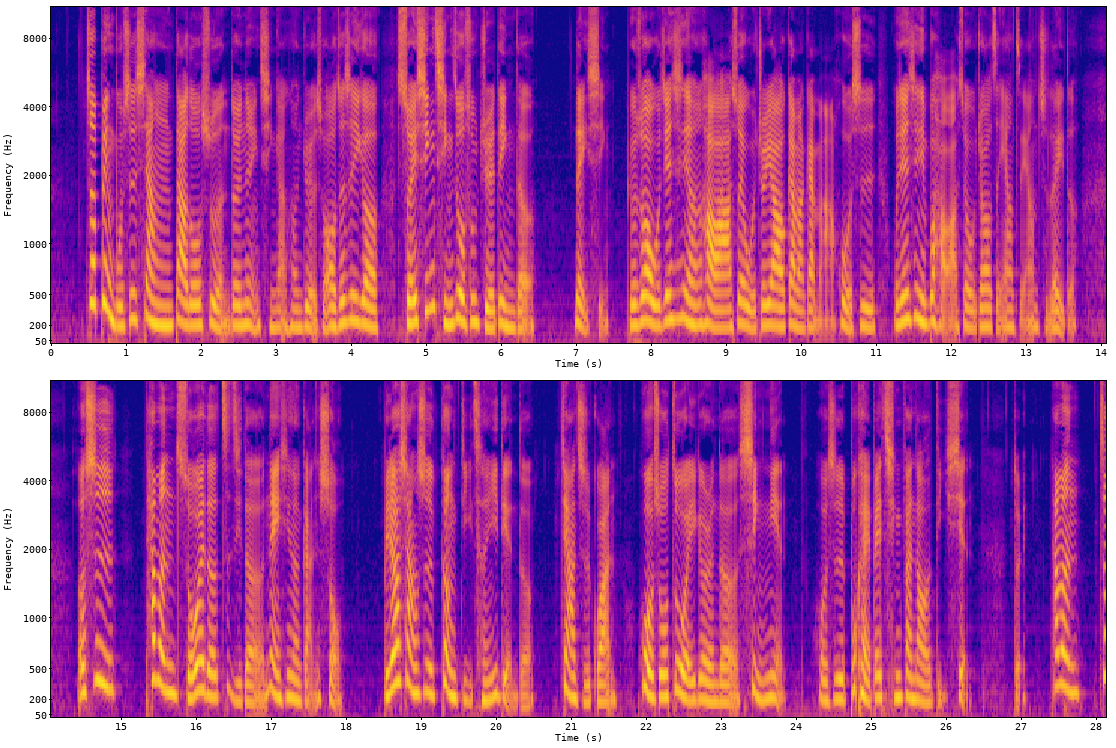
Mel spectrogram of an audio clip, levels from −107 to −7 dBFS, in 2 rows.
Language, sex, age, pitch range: Chinese, female, 20-39, 180-235 Hz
